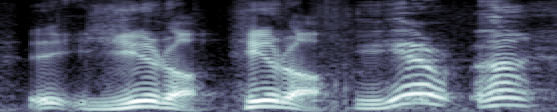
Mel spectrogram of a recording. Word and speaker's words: gyro: I mean, I like is it gyro or gyro? Hero. Hero. Hero. It sounds like the H-E-R-O, but it's pronounced, it's spelled G-Y-R-O.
